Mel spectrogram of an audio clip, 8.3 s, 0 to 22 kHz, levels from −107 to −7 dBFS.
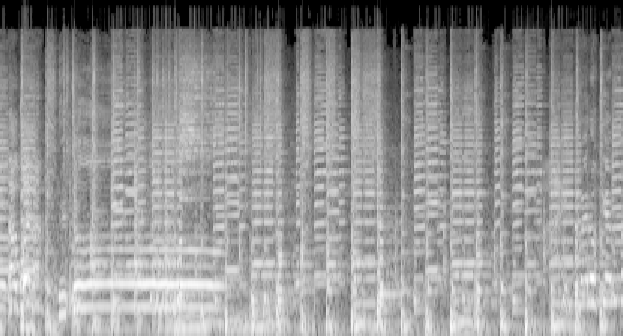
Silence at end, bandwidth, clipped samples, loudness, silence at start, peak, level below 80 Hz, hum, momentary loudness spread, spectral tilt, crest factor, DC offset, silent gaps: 0 s; 16.5 kHz; under 0.1%; -14 LUFS; 0 s; 0 dBFS; -28 dBFS; none; 7 LU; -4 dB/octave; 14 dB; under 0.1%; none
